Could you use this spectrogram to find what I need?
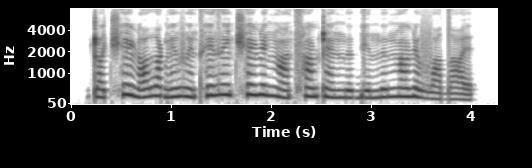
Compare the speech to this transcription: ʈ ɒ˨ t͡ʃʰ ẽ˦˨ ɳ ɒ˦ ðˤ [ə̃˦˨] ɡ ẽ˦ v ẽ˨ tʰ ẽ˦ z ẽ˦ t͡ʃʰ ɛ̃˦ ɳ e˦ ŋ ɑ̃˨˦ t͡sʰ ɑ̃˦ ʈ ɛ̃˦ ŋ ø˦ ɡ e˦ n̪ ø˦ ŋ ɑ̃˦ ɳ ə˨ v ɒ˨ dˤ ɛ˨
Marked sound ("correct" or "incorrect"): incorrect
